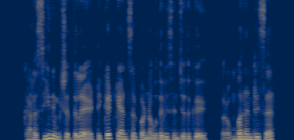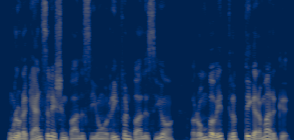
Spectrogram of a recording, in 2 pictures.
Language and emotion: Tamil, happy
